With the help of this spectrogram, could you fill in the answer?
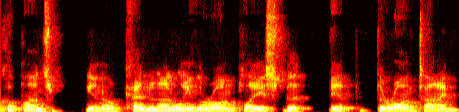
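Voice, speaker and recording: A man's fairly high, somewhat breathy voice with a dark, mellow tone at a moderate pace over a quiet background. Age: 70s. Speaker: scholar of Mesoamerica. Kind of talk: interview. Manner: hesitant, many fillers.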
